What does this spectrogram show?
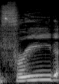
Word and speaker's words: Fried: her name is nikki freed i believe it's pronounced freed it's spelled fried it might be pronounced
